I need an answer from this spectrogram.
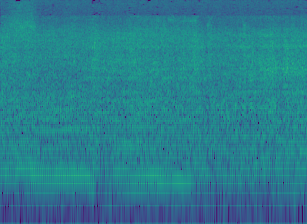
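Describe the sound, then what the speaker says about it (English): An off-road vehicle engine drones and revs at steady speed along a forest trail in Bear Brook Forest during a New England charity trail ride, a continuous close buzzing hum blended with rushing wind noise. "Rev up your engine and go."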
